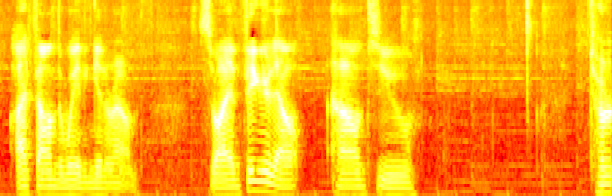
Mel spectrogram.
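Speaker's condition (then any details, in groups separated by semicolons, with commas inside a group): Spastic diplegia cerebral palsy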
